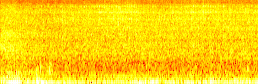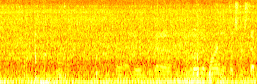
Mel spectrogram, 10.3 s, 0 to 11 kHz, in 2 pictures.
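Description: Mitsubishi Montero engine running low and steady as the 4x4 crawls over rocks, with a couple of loud knocks in the first second as the truck drops over a rock.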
